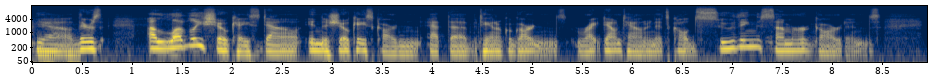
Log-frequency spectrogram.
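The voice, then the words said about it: Raspy voice. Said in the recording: “you'll have to excuse my raspy voice today. I got a little allergies going on.”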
